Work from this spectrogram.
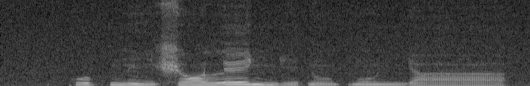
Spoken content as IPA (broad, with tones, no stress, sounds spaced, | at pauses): kʷ ɛ˦ p n ĩ˨ ʃ ɔ˦ l e˦ ɲ i˨ ɗ ũ˨ ɓ ũ˧ ɲ aː˨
